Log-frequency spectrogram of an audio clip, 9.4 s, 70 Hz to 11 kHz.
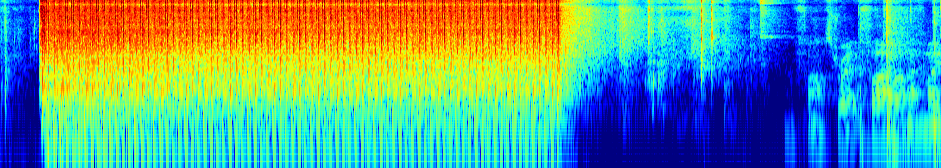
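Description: A Tokyo Marui M4 URGI Next Gen airsoft electric gun fires a long, loud, unbroken full-auto burst at a very fast rate, then cuts off into quiet handling noises.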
